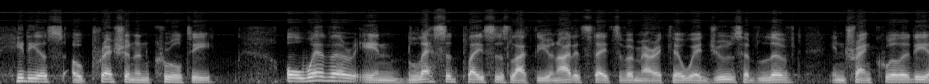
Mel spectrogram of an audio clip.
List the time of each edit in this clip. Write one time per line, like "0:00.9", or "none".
0:06.6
